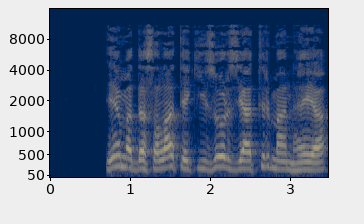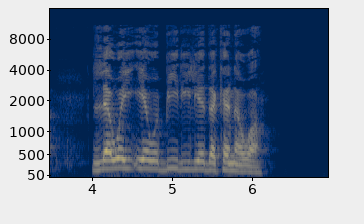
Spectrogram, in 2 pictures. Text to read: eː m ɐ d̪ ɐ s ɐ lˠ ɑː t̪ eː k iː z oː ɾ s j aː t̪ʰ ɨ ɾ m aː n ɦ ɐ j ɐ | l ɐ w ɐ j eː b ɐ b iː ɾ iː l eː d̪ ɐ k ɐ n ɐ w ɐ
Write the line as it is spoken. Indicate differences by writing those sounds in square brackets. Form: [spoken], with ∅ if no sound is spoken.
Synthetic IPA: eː m ɐ d̪ ɐ s ɐ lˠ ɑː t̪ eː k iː z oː ɾ [z] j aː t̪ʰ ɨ ɾ m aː n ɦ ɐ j ɐ | l ɐ w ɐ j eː [w] ɐ b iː ɾ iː l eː d̪ ɐ k ɐ n ɐ w ɐ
